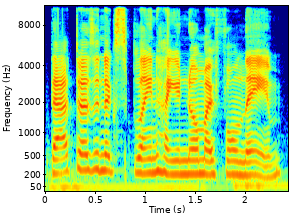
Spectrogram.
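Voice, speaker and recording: A woman's voice: mid-range voice, steady tone, moderate pace, bright, forceful tone, close to an everyday voice. A woman voicing a fierce, hot-tempered teenage girl who leads a gang in a visual novel, curt, scornful and threatening. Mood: angry, menacing.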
